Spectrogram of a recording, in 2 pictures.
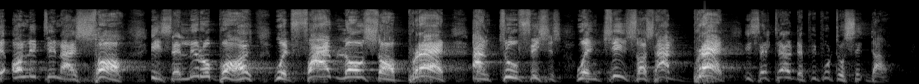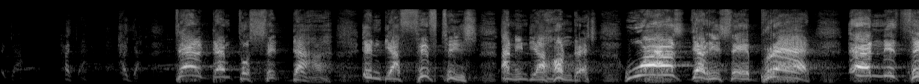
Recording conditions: live audience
